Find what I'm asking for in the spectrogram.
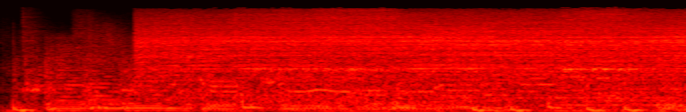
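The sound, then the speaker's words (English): Loud, steady whirring grind of a tool working magnesium metal. A brief rougher burst opens, then the sound settles into an even, continuous high-pitched drone that holds unchanged to the end. “No sparks. Really easy to grind, but no sparks. It's basically like grinding a stick of warm butter, let's be honest.”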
